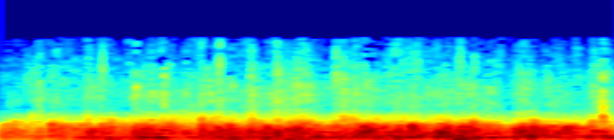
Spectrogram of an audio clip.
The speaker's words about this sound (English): Let's give her a clap. Let's give her a clap.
